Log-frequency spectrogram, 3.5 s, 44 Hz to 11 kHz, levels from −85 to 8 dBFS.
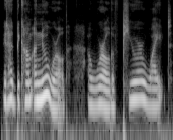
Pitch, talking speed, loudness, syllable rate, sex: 190 Hz, 190 wpm, -16 LUFS, 4.6 syllables/s, female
